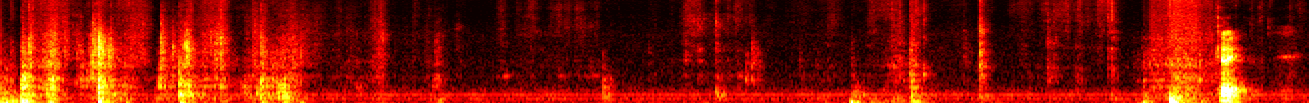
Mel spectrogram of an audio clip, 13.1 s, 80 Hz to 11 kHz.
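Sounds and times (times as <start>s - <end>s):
handling rustles and knocks: 0.0s - 4.5s, 8.4s - 12.2s.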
